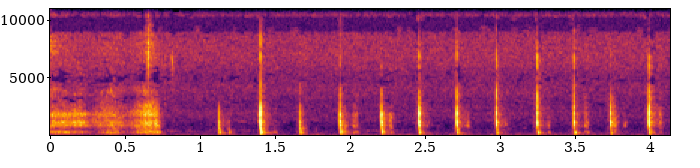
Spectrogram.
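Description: A pencil scratches across a paper book for a moment, then taps it 12 times in a steady rhythm. Each tap is a short, dry, quiet knock with a woody, papery tone that dies away almost instantly.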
